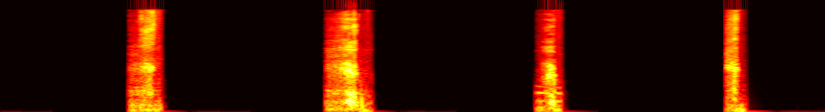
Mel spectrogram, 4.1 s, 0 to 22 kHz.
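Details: Audio-only recording of persistent hiccups over December 2019, described as violent and very loud; four abrupt, sharp gulping bursts about one second apart, roughly 60 per minute.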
